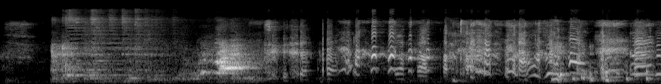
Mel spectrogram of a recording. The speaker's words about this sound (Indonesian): gue udah nge-mute gue udah nge-mute dia aja nggak bisa nge-mute anjing gue nggak bersahabat banget anjing anjing gue emang anjing gue tuh emang begitu begitu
